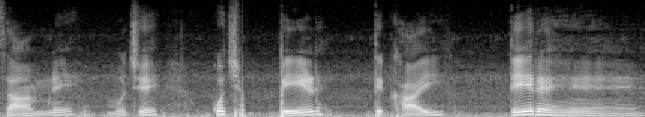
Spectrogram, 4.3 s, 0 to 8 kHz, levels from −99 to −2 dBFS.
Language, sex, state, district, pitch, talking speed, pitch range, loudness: Hindi, male, Madhya Pradesh, Katni, 130 Hz, 110 wpm, 125-165 Hz, -16 LUFS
